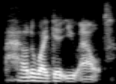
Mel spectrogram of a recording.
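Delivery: hushed, soft whisper. Speaking in character to someone at the ship's helm: whispering. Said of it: "And I'll whisper".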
